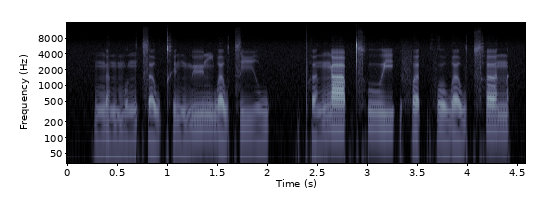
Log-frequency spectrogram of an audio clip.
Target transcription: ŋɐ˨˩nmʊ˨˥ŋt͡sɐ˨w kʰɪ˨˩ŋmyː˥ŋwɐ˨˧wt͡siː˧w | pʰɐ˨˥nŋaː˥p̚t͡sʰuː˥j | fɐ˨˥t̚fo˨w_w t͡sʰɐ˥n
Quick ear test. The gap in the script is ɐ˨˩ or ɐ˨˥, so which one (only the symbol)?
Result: ɐ˨˥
